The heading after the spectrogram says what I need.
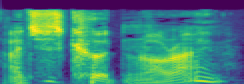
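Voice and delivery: high, flustered admission; defensive admission. A narrator's reading. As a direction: voice climbing sharply on "all right". Defensive admission under pressure.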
